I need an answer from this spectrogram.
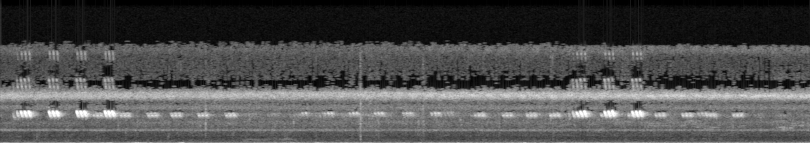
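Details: Crickets chirping on a starry night by a campfire: quick regular high pulses, several louder groups at the start and end, with a steady high hum, fire crackles and a low water rush beneath.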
